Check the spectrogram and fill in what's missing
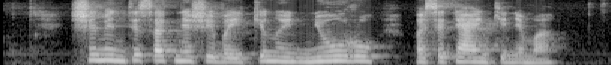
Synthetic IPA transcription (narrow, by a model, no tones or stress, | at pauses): ʃʲɪmʲɪnʲt̪ʲɪsɐt̪ʲnʲɛʃʲeːʋɐɪkʲɪnʊɪnʲuːɾuːpɐsʲɪt̪ʲɛˑŋʲkʲɪnʲɪmɑː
